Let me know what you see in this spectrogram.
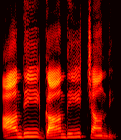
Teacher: इसका उच्चारण नाक और गले दोनों से होता है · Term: अनुनासिक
